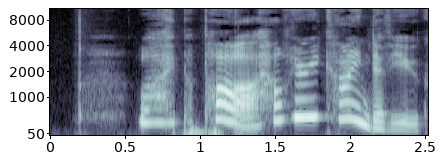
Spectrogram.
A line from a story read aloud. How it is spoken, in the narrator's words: cried, who had not dared to receive even a geranium leaf since the late scrape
